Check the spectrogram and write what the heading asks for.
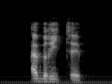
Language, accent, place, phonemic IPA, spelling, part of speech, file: French, France, Lyon, /a.bʁi.tɛ/, abritais, verb, LL-Q150 (fra)-abritais.wav
- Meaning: first/second-person singular imperfect indicative of abriter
